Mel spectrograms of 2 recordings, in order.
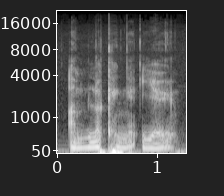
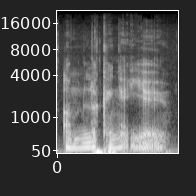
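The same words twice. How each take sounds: Both takes have the same delivery.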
